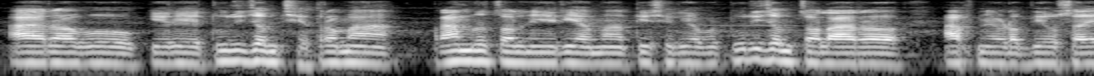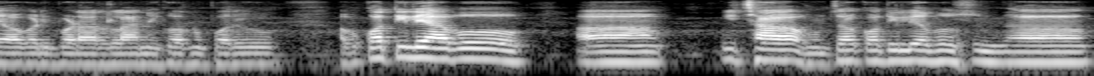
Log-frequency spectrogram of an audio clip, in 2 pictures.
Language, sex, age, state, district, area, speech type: Nepali, male, 30-45, West Bengal, Kalimpong, rural, spontaneous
